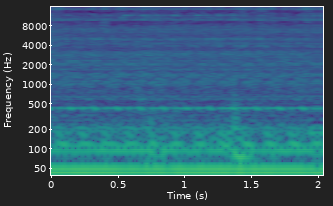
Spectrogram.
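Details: 2005 Ford F-450 dump truck, 6.0 Power Stroke diesel, after repair of skipping and low power (fuel pump suspected as cause), still warming up: smooth deep idle with a steady even hum, no misses or knocks; normal idle.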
